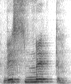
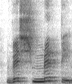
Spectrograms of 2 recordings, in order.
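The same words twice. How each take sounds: First: विस्मृत ending on t, no i; correct word form. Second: विस्मृति with a sh and final i; wrong word form. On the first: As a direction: say विस्मृत as vis-mrit. (विस्मृत, अंत में इ नहीं) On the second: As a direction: say विस्मृति as vish-mri-ti. (विस्मृति के अंत में 'ति') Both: Shown as a demonstration. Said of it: "नहीं होता".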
